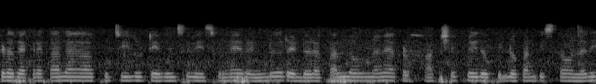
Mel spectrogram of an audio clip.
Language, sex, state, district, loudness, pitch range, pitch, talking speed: Telugu, female, Andhra Pradesh, Guntur, -33 LUFS, 165-175 Hz, 170 Hz, 170 wpm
